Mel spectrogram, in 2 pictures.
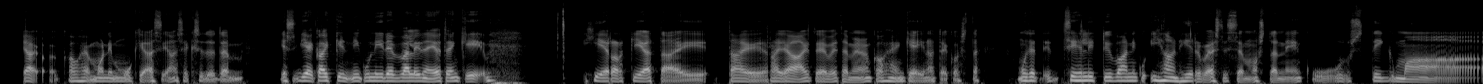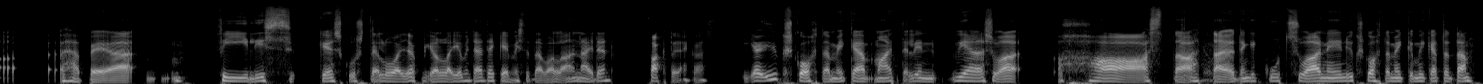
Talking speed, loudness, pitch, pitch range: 125 wpm, -31 LUFS, 155 Hz, 150-170 Hz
